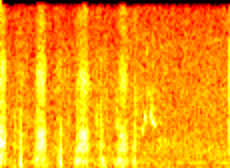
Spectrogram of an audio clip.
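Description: Honeybees buzzing over an open hive, with a quick run of short puffs from a bee smoker's bellows through the first second or so.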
